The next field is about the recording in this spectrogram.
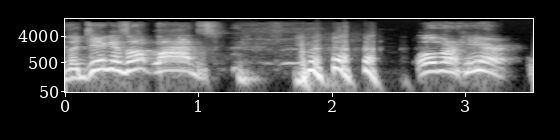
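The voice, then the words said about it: Crude put-on dwarf accent, shouted. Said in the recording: “my crudest impression of a dwarf accent”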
